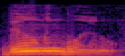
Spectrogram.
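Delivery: low, slow, glum mock voice; mocking gloomy church. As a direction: drag it down like a killjoy. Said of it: "But the church says".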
